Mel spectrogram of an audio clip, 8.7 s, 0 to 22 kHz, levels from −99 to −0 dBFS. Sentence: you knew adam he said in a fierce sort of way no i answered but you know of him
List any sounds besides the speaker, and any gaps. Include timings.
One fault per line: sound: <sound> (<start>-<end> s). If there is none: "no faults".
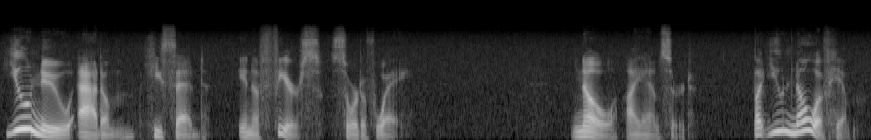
no faults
